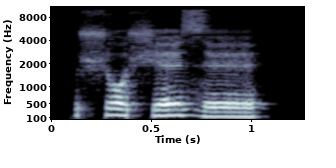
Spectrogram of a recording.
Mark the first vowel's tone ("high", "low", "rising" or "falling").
falling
